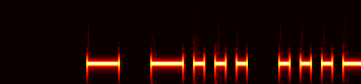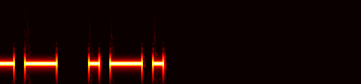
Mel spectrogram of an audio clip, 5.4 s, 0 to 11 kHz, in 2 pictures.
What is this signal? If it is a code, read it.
Morse code, heard as a keyed tone, about 15 wpm, 700 Hz. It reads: TB3R
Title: DXCC-100 Call Signs - 4 Characters - Repeated 3x - 15wpm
